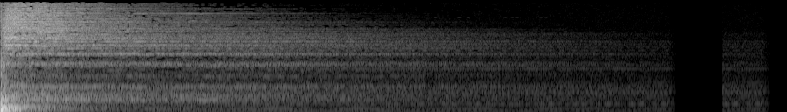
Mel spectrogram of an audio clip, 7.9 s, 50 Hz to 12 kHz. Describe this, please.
01 Crash Loud Cymbals & Snares
bubinga, click, crash, custom, cymbal, cymbals, drum, drumset, hi-hat, metronome, one, one-shot, ride, shot, snare, sticks, turkish, wenge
